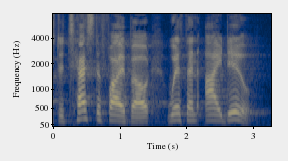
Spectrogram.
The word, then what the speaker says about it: eido: It's spelled E-I-D-O. It's pronounced I do.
